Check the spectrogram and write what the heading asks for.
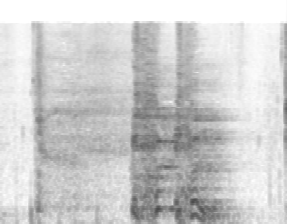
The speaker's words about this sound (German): Ich möchte mich entschuldigen fürs Räuspern, aber es geht manchmal nicht anders. Ich, ich rauche zu viel, ich weiß es. Und ich bin aber nicht gewohnt, viel zu reden.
